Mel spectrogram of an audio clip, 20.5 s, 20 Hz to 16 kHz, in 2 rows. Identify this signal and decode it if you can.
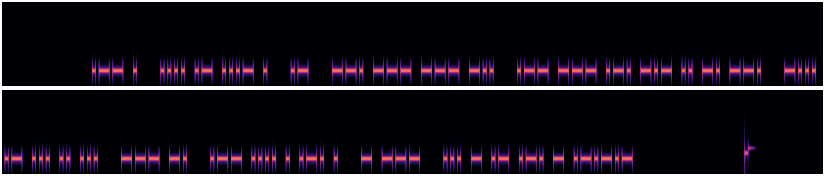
Morse code, heard as a keyed tone, about 28 wpm, 700 Hz. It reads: WE HAVE A GOOD WORKING BASIS ON WHERE TO START.
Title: Sentences from Top 1000 Words - Review Part 5 - 28wpm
